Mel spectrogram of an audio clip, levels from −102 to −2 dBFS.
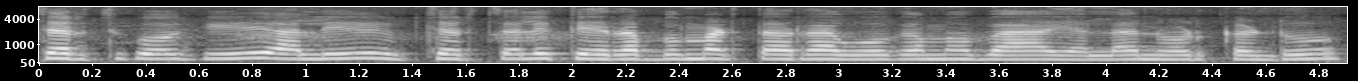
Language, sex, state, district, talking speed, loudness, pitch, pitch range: Kannada, female, Karnataka, Mysore, 145 wpm, -17 LUFS, 240 Hz, 225-255 Hz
